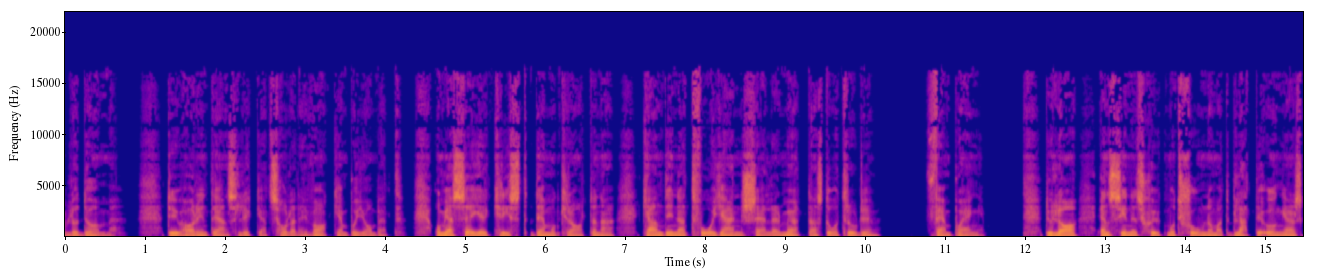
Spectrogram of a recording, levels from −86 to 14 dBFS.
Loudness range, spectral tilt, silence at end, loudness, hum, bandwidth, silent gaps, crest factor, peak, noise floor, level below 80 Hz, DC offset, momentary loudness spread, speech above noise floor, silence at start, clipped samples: 4 LU; -4 dB/octave; 0 s; -21 LUFS; none; 16.5 kHz; none; 20 dB; 0 dBFS; under -90 dBFS; -44 dBFS; under 0.1%; 15 LU; over 69 dB; 0 s; under 0.1%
